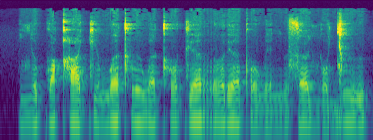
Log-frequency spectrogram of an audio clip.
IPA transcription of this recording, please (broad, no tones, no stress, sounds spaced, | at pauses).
ʎ ə kʷ e qʰ e kʲ e ŋʷ ɜ kʰ l ɯ w ɜ kʰ o kʲ ɜ r ɤ ɾʲ ɜ pʼ o w e ŋ ɯ s œ ʎ o ɟ ɯ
